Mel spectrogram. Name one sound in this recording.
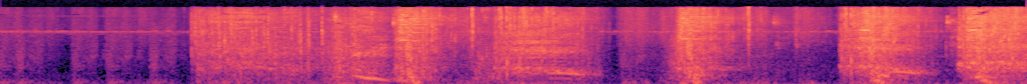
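Heavy blows land with dull thuds in a fight.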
